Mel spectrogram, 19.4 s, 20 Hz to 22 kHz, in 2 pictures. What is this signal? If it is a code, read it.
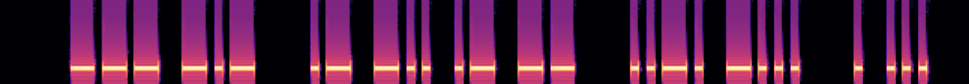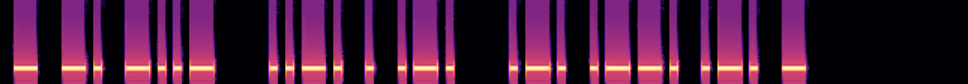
Morse code, heard as a keyed tone, about 15 wpm, 700 Hz. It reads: OK ADAM FB ES TNX FER RPRT
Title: Practice QSO - Exchange 2 - Info - 15wpm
